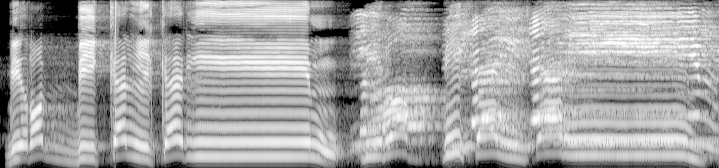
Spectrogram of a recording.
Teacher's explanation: کاف کو باریک رکھنا ہے، لام کو ہلانا نہیں، پھر دوبارہ کاف آیا اس کو بھی باریک رکھنا ہے، اور آخر میں مد عارض ہو جائے گا۔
